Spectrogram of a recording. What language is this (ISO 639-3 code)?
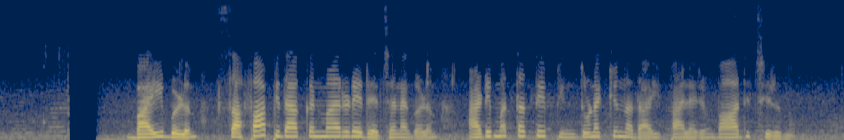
mal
